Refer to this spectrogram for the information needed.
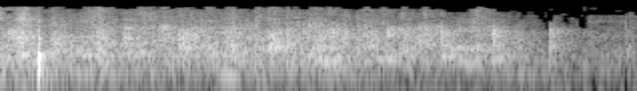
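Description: An audience claps for a volunteer as he returns to his seat, a steady, dense wash of applause. It holds for several seconds, then thins and tapers off near the end.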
